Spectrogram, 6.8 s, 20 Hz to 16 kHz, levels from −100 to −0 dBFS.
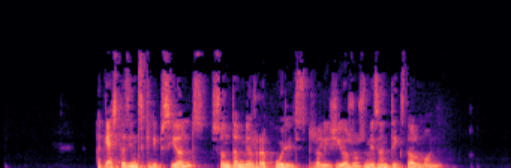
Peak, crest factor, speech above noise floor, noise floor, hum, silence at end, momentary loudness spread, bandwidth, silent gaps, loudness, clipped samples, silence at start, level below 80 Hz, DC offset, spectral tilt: -2 dBFS; 18 dB; 66 dB; -84 dBFS; none; 0.9 s; 9 LU; 11.5 kHz; none; -19 LUFS; under 0.1%; 1.3 s; -66 dBFS; under 0.1%; -5 dB/octave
